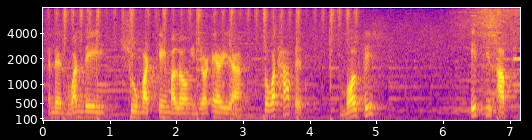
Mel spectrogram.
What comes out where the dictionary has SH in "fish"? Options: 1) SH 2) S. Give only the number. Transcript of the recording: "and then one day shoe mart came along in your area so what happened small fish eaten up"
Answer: 2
